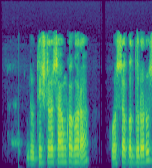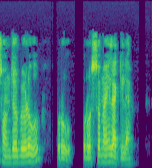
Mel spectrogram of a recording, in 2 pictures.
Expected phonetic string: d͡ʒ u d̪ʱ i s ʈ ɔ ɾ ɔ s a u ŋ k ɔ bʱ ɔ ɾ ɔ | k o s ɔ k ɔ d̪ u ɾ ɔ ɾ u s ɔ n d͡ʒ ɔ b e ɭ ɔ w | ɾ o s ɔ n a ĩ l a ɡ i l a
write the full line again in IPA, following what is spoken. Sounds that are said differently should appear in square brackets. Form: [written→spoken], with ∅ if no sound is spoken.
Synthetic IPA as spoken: d͡ʒ u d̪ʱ i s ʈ ɔ ɾ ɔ s a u ŋ k ɔ [bʱ→ɡʱ] ɔ ɾ ɔ | k o s ɔ k ɔ d̪ u ɾ ɔ ɾ u s ɔ n d͡ʒ ɔ b e ɭ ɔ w | ɾ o s ɔ n a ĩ l a ɡ i l a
